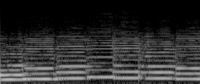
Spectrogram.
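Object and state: Nothing is struck.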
